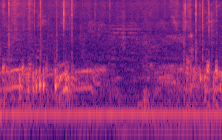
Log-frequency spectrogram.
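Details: Male and female pigeons attacking; bubbling coos for about two seconds, then mostly a steady low electrical hum with faint calls returning near the end.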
